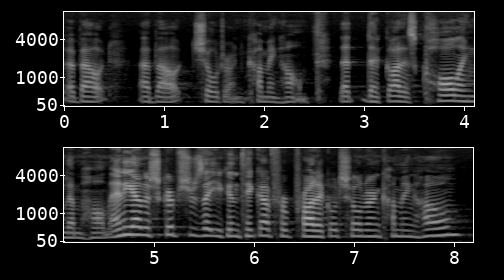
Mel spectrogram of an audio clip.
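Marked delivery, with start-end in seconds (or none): none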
